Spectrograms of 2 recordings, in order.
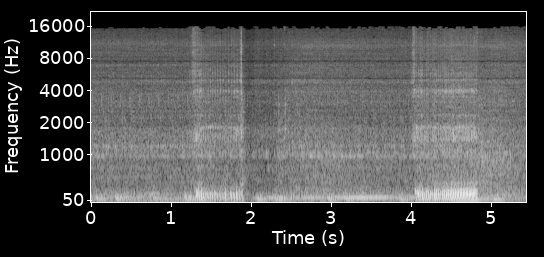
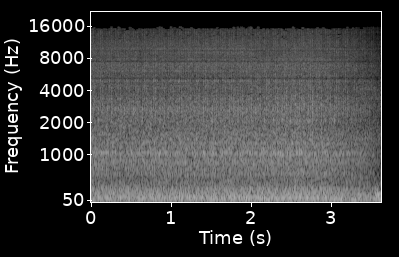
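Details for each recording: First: Rover Cabriolet with Mini Cooper A-series engine conversion and SU carburettor: lumpy uneven idle stumbling between two throttle blips; retarded ignition timing and empty dashpot, fixed by advancing timing and adding dashpot oil. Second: Classic Mini after fitting a 0.8 ohm coil in place of a 3 ohm coil and new BP6E spark plugs replacing four-prong plugs, now starting on the button; steady even idle, firm low rumble, no misfire; normal idle.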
